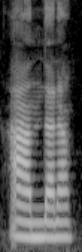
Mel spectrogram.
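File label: "andant", Sardinian, female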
